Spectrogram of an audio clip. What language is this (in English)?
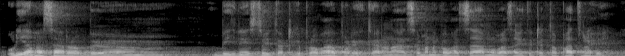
Odia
